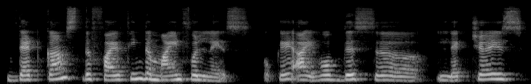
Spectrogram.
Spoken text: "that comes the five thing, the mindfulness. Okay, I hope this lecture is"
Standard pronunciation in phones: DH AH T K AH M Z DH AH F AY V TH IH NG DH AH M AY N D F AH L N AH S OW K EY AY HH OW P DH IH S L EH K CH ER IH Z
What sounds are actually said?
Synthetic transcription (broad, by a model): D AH T K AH M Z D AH F AY V T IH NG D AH M AY N D F AH L N AH S OW K EY AY HH OW P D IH S L EH K CH ER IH Z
